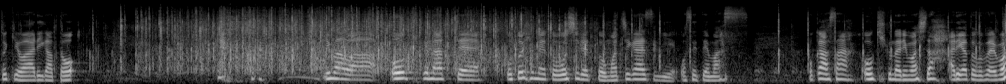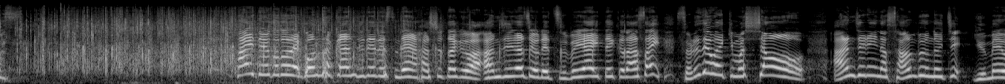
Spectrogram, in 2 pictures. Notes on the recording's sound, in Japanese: ららぽーと豊洲での初の公開収録の模様をお届け！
